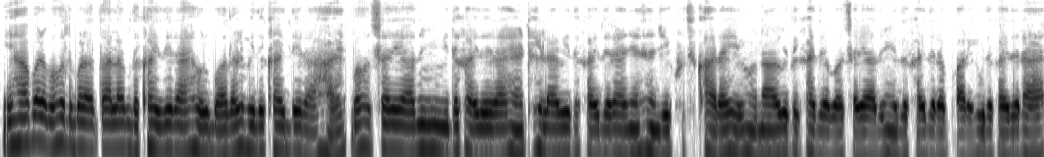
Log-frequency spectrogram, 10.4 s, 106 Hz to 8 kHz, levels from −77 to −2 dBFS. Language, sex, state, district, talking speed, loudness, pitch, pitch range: Hindi, male, Chhattisgarh, Korba, 305 wpm, -13 LUFS, 120 Hz, 115-130 Hz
